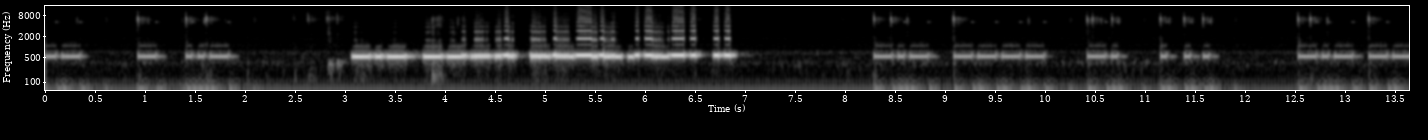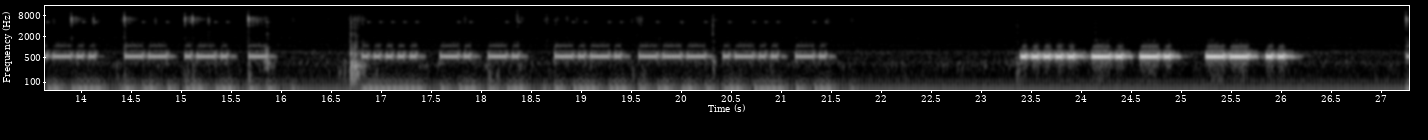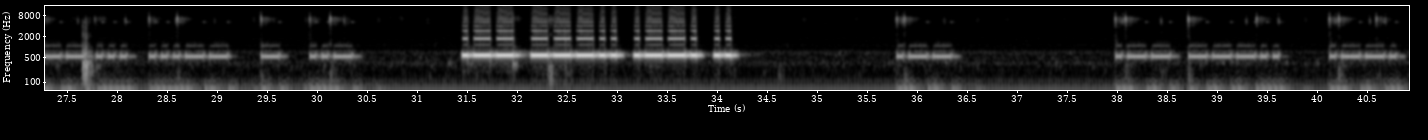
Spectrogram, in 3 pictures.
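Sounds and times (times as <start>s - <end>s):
morse code tones: 3.1s - 7.0s, 23.4s - 26.2s, 31.5s - 34.2s
faint clicks: 37.4s - 40.8s.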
